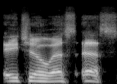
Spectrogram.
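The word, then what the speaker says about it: Haase: buck same with eric haas i've mispronounced his name before but i'm looking at baseball reference right now and it is h-o-s-s is the pronunciation which is perfect because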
